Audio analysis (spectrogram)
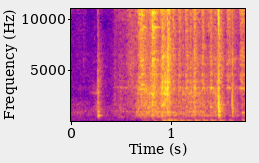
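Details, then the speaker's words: Yamaha 9.9 HP four-stroke outboard that had not run in years, with good compression and no fuel system attached, choke pushed in: a sub-second burst of sputtering fire on starting spray, then it dies from no fuel in the carb. "Woo! That sounded good. That's the best it's been so far. Okay, it's chewing through the Easy Start. There's obviously no fuel in the carb. It's just operating on fumes from this."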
